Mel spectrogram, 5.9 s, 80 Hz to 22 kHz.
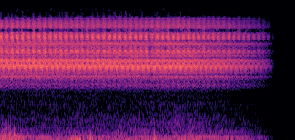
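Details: Bear cicada from Okinawa, Japan, a big 6–7 cm insect heard late June to mid-August: rapid regular pulsing buzz, high and metallic, that steadily weakens and cuts off near the end, leaving silence.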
